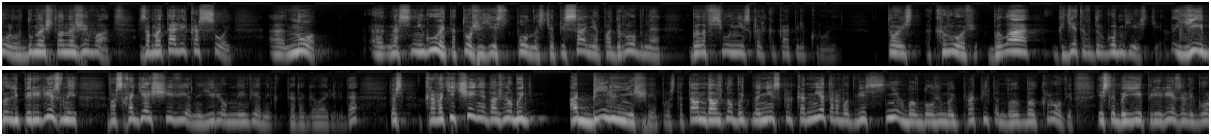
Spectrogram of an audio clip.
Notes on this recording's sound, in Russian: Лекция в рамках XXVI Международных писательских встреч. Дом культуры «Ясная Поляна».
